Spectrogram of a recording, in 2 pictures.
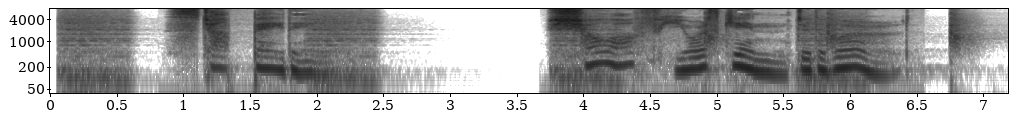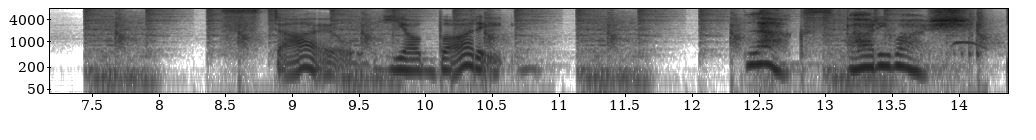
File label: eng, female voice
